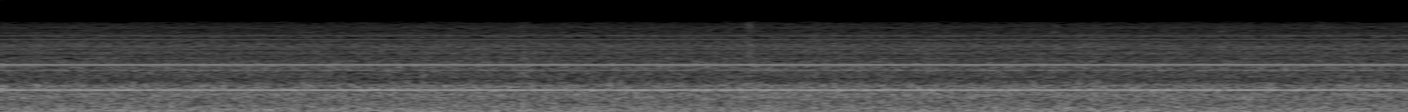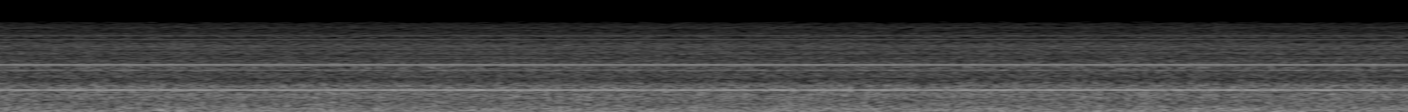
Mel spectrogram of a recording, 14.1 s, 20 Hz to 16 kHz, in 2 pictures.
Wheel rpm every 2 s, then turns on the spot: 0, 0, 0, 0, 0, 0, 0.
none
